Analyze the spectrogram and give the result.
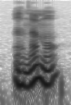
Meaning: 1. lover (one who loves a particular person) 2. lover (one who loves a particular thing, pursuit, etc.) 3. lover (participant in an extramarital or otherwise illicit romantic or sexual affair)
- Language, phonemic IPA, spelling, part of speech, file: French, /a.mɑ̃/, amant, noun, Fr-amant.ogg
